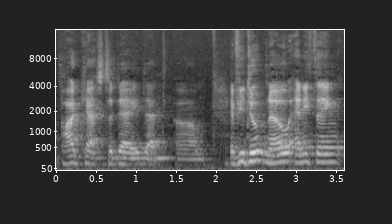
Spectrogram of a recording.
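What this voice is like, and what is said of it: Sudden put-on British accent. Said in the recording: “I don't know why I just went British.”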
